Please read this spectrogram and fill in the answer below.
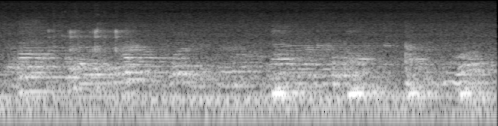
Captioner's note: laughs; chuckles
